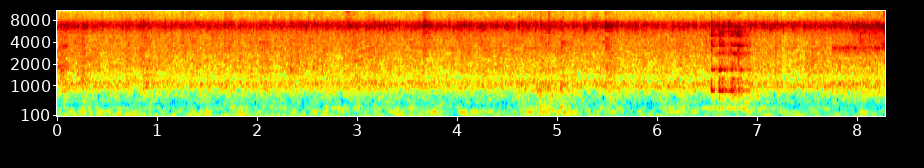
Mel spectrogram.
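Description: Squash goes into a pot of soup with sizzling and bubbling on the heat, a continuous close frying hiss with a brief clatter near the end.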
